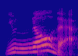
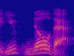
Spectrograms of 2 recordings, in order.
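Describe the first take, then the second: First: Second "You know that." pitched much higher and slower; exasperated "You know that."; emphatic higher repeat. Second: Said in the usual way. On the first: Real, not acted. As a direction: lean hard on "You know that." rising up high. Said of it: "repeated higher". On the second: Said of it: "repeated for emphasis".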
